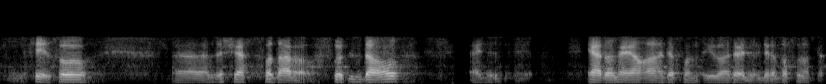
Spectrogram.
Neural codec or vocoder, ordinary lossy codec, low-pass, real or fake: codec, 24 kHz, 0.9 kbps, WavTokenizer, medium speech release version 1; Opus, 16 kbps; 3.6 kHz; fake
